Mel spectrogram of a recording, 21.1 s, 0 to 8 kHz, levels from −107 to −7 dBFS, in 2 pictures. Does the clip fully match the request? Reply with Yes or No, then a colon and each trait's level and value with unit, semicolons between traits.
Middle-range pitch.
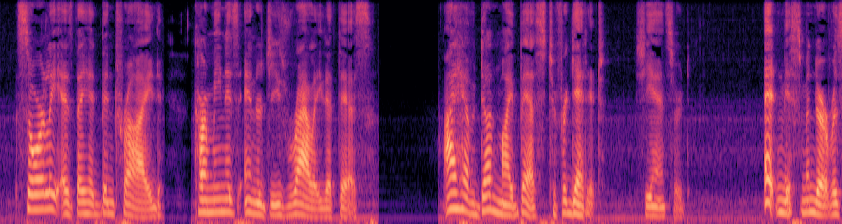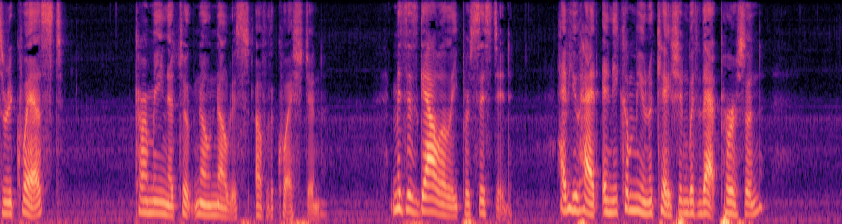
Yes: medium, 150 Hz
